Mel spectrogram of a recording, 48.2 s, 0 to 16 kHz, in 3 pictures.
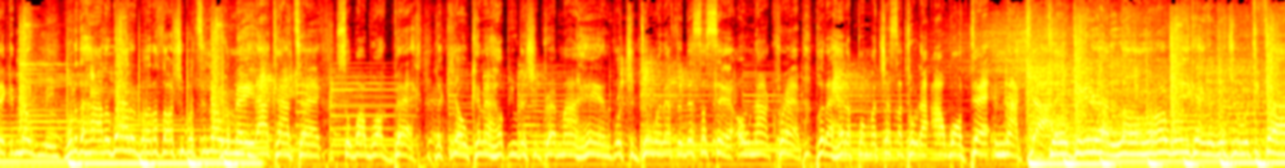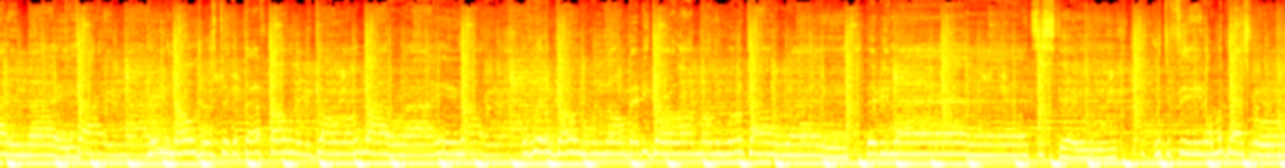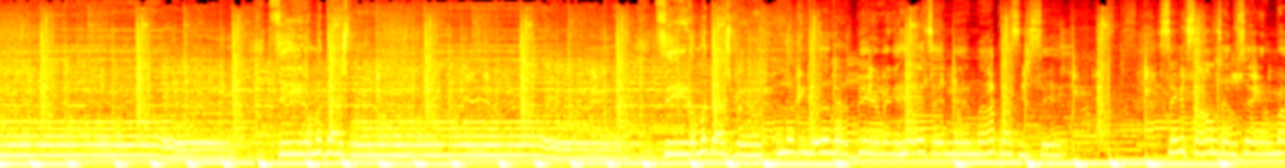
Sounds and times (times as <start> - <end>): Music: 0.0 - 48.1.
